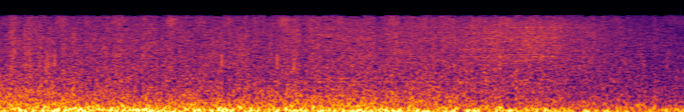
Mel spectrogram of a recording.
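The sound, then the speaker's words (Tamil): A loud, sustained explosive roar and rumble fills the whole stretch as aircraft parked at an airbase explode, scatter and burn, the massive blast continuing to crackle, gradually easing slightly at the end with no voices. “சண்டை தொடங்கி கொஞ்ச நேரத்திற்குள் விமான தளத்தில் நின்ற விமானங்கள் பெருமோசையோடு வெடித்து சிதறி எரிந்து கொண்டிருந்தன.”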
